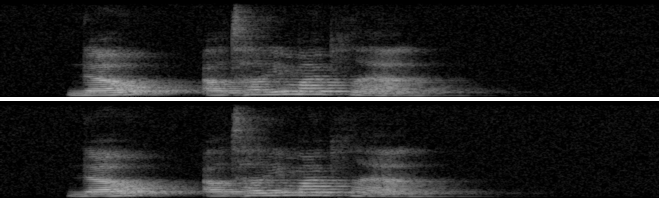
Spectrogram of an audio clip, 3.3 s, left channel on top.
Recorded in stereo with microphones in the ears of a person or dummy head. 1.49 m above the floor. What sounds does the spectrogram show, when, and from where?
0.3 s a woman speaking: 25° left (ahead or behind), 1.6 m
